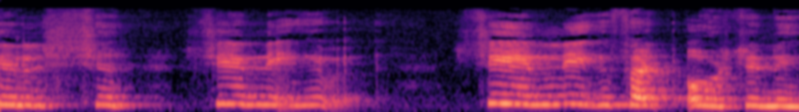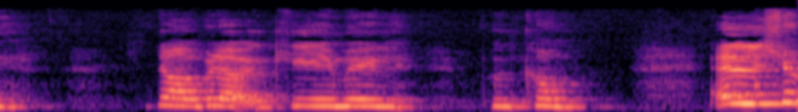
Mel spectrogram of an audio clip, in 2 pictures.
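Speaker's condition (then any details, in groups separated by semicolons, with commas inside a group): Dyskinetic cerebral palsy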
